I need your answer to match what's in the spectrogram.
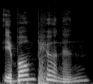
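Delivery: normal talking voice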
